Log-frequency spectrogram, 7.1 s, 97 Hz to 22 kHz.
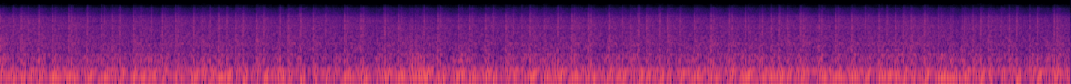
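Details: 421cc Yamaha Banshee two-stroke twin with 39 PWK carbs, first run after engine install, on choke; loud, fast, crackling buzz holding steady several seconds; the rebuilt engine fires and keeps running cleanly.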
